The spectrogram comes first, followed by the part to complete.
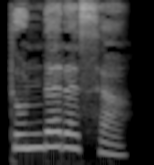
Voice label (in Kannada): "ತುಂಡರಿಸು", Kannada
